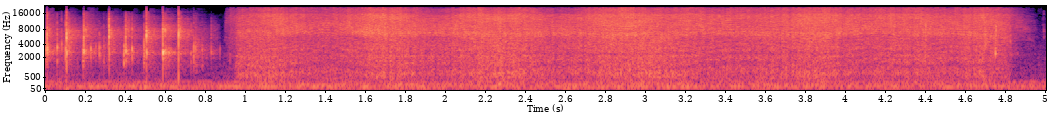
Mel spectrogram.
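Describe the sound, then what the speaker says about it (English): Dior Airflash setting spray misted in one long, steady hiss of about four seconds, close and fairly loud, after a few quick clicks of the nozzle. "I have been loving this Dior Air Flash. So not just for primer spray, but also for setting spray."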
